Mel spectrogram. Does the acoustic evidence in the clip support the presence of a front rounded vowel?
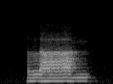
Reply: no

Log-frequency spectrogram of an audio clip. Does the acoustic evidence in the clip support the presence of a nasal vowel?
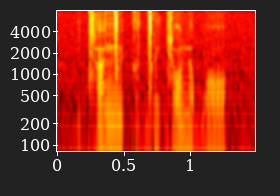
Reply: no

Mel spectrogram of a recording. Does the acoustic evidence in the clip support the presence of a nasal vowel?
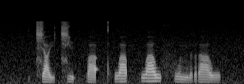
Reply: no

